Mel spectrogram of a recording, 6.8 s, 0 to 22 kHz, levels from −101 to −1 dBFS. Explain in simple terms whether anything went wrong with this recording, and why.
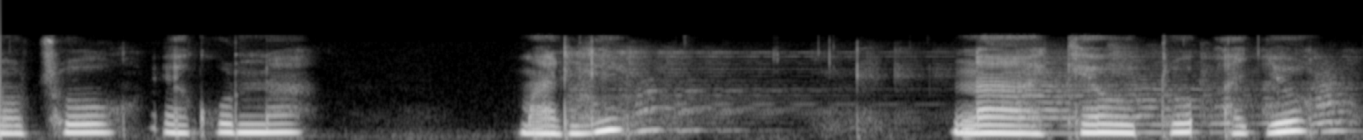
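Feedback echo between two devices starts at 2.82 s and runs to the end of the recording. Two devices in the same room were on one call, so one played out what the other's microphone had sent, and that microphone picked it up again. Each device's echo canceller only removes its own playback, so this loop got through. Each word returns as a faint, thinner copy roughly a fifth of a second later.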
